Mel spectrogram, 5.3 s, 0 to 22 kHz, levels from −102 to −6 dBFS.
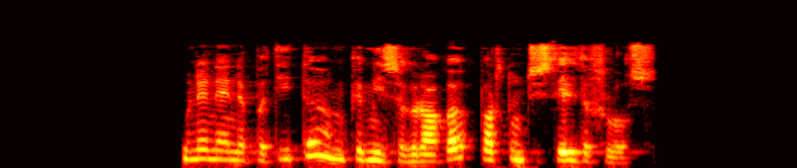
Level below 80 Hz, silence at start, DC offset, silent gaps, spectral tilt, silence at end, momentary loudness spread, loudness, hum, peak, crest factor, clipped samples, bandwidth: -68 dBFS; 1.2 s; under 0.1%; none; -4 dB/octave; 1 s; 14 LU; -28 LUFS; none; -8 dBFS; 22 dB; under 0.1%; 8 kHz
